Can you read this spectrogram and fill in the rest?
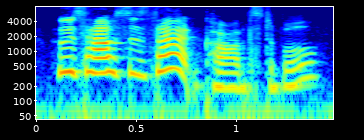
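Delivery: a hint of a gentleman hailing the constable, then dropping; elder gentleman asking. A narrator's reading.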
